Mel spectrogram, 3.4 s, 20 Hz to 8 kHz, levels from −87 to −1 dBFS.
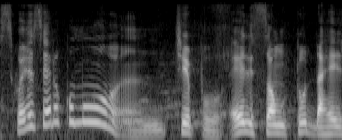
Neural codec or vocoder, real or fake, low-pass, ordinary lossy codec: none; real; 7.2 kHz; MP3, 64 kbps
